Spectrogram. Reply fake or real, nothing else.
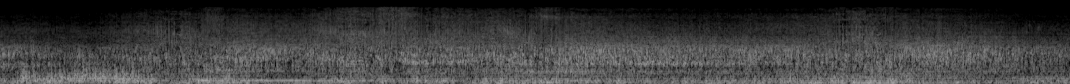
fake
